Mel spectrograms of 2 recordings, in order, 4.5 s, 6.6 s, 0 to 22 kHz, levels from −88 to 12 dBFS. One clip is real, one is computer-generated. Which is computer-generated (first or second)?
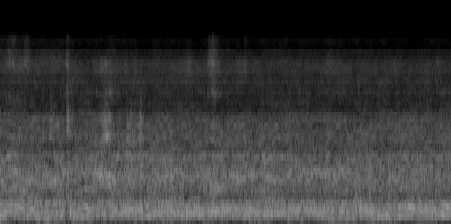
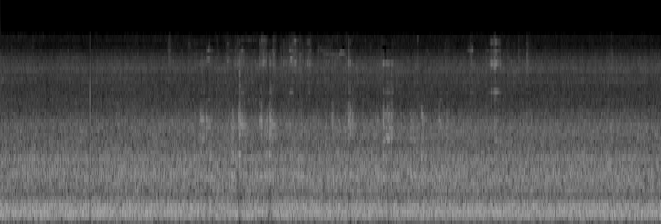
first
